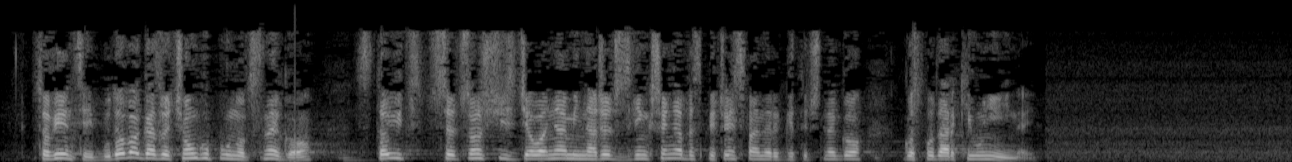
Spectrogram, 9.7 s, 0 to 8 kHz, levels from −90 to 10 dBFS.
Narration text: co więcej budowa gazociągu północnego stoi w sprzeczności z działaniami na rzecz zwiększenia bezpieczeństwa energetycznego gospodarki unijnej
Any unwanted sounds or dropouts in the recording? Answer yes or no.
no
